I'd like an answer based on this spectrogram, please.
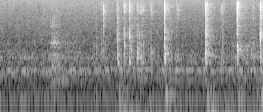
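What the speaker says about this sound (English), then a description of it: "let me type that out" Fingers tap a computer keyboard in irregular quick clusters of clicks, close but quiet, against a steady low background hum with no talking.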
